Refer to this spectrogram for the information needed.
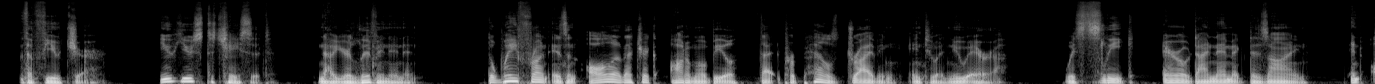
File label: Automative Commercial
